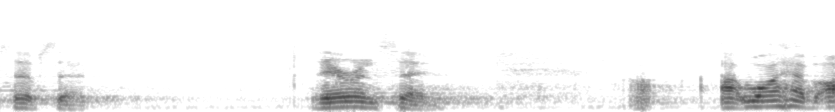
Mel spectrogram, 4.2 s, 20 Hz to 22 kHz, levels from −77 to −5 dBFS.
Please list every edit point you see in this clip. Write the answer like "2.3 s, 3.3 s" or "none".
1.6 s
